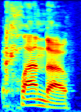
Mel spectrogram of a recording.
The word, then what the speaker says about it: Llandow: I'm looking at the pronunciation guide. Llandow.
